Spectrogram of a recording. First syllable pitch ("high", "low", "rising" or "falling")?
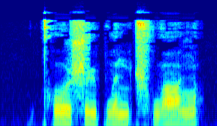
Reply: falling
